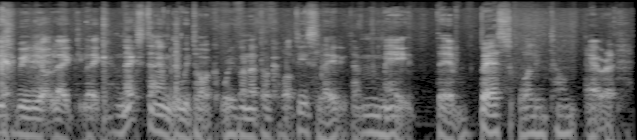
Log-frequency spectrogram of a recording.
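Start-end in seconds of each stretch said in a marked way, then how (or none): 2.3-6.2 sarcastic, ironic, tongue-in-cheek mock enthusiasm. Telling another speaker about a video of a cook: sarcastic. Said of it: "I'm being sarcastic here".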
